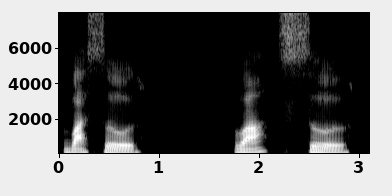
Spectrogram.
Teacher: At the end of the word, R softens into a lazy sound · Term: German R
